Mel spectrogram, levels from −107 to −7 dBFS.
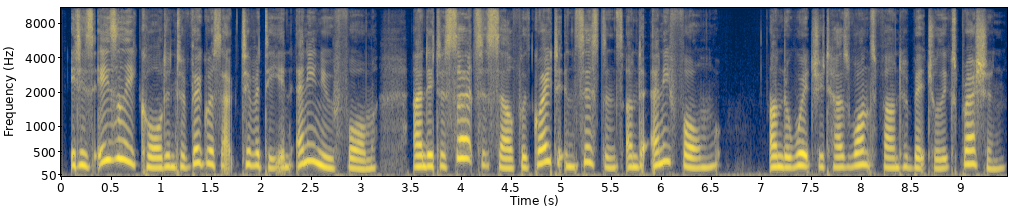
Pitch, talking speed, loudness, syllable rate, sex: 230 Hz, 185 wpm, -18 LUFS, 6.1 syllables/s, female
